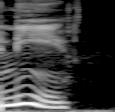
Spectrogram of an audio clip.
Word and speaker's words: knee: A knee – колено. Knee – здесь на то правило, что K не читается перед N, да?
